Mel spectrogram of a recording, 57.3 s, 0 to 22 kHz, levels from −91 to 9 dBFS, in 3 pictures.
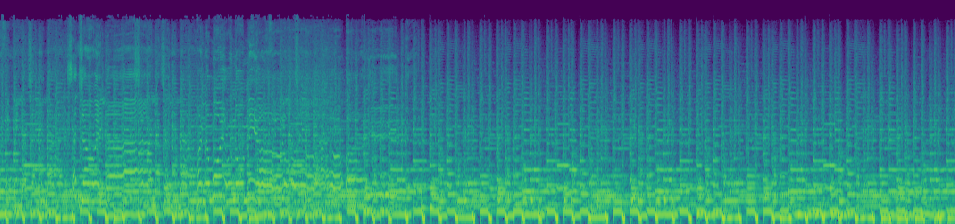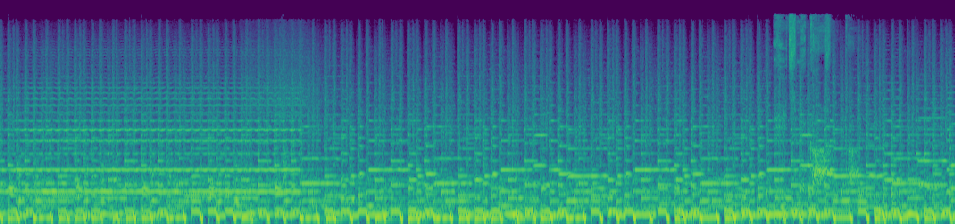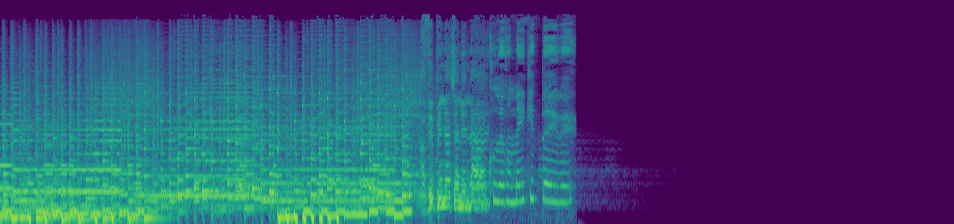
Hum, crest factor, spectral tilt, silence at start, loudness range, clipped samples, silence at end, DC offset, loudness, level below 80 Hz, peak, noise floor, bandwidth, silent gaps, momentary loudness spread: none; 10 dB; -6.5 dB/octave; 0 s; 3 LU; under 0.1%; 7.65 s; under 0.1%; -12 LUFS; -18 dBFS; 0 dBFS; -85 dBFS; 17.5 kHz; none; 4 LU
